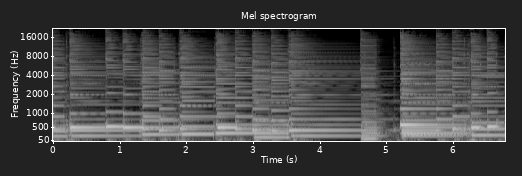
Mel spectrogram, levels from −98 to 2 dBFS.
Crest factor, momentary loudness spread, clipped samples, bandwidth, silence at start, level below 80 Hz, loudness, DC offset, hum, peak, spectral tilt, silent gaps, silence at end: 16 dB; 9 LU; under 0.1%; over 20 kHz; 0 s; -54 dBFS; -28 LUFS; under 0.1%; none; -12 dBFS; -5 dB/octave; none; 0 s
